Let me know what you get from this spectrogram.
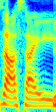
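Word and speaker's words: açaí: Yeah, it's acai, right? – It is acai. – Yeah. – But a lot of people don't say that. They say like acai. – Acai berry.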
